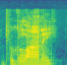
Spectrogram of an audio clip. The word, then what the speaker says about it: Pukalani: the name ma maa tell me if I'm pronouncing this right puka Pukalani yeah and then Hau are those are all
